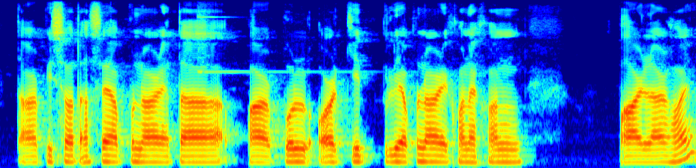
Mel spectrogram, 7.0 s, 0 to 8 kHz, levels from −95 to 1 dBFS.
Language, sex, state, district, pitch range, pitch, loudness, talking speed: Assamese, male, Assam, Kamrup Metropolitan, 110-115 Hz, 110 Hz, -17 LUFS, 105 wpm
